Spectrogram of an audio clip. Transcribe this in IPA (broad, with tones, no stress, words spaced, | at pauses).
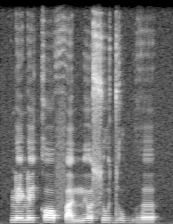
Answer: ɳe˦ɳe˦kɔ˦ fa˨ mʲɔ˦su˦du˦˨ bʱə˦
